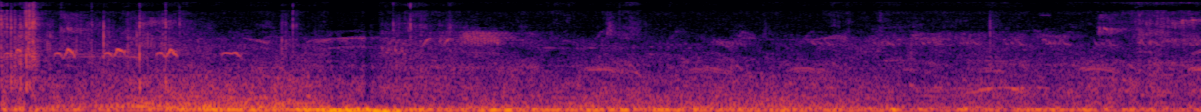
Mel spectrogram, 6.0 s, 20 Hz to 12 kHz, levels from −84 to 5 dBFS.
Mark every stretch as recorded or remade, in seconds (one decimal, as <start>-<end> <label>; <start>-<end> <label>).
0.0-6.0 recorded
